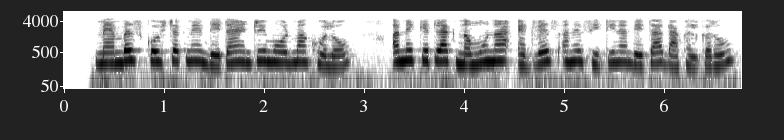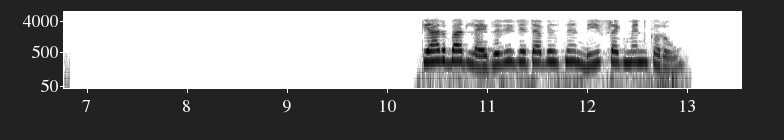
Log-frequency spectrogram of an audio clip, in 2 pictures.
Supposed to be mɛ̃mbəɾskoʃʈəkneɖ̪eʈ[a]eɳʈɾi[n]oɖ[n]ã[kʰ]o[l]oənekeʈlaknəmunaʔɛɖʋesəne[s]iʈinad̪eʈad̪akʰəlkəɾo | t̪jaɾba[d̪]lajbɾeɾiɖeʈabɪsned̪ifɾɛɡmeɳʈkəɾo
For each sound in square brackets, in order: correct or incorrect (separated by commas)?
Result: correct, incorrect, incorrect, correct, correct, correct, correct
